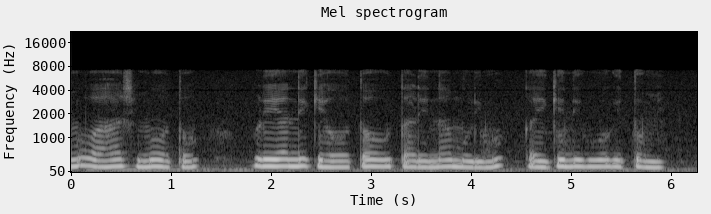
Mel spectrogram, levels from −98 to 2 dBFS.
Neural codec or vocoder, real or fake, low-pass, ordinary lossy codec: none; real; 7.2 kHz; none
